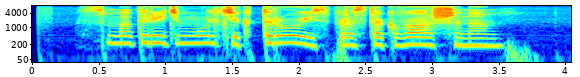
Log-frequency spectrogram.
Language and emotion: Russian, neutral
